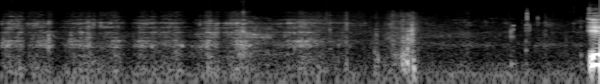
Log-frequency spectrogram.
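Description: Small garden rake scraping and raking through dry, crusted soil in short irregular strokes, breaking up the crust of the bed. The scraping stops about four seconds in, with a few faint clicks after.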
